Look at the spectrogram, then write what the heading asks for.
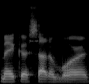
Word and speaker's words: Meiko Satomura: Pronounce her name again. I don't want to brutalize it. Meiko Satomura.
